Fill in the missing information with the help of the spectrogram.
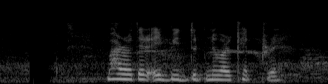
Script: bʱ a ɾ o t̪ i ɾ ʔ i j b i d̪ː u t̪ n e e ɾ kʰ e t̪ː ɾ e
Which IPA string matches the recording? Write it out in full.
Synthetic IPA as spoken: bʱ a ɾ o t̪ e ɾ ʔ e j b i d̪ː u t̪ n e a ɾ kʰ e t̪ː ɾ e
